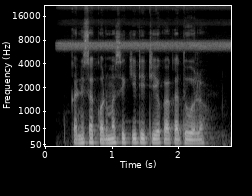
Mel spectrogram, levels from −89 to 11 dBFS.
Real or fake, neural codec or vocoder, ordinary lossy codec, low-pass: real; none; none; none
